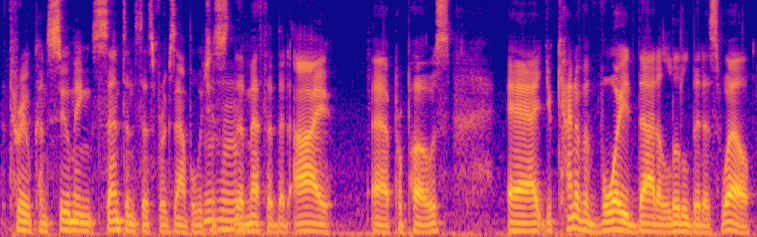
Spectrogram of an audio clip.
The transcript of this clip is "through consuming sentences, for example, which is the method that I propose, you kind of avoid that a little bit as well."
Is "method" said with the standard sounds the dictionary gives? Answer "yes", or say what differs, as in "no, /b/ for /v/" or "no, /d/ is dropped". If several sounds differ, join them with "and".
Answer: yes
